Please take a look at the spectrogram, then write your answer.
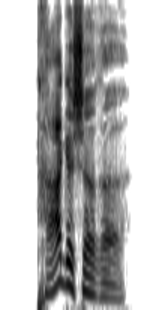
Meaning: inflection of tragischer: 1. strong/mixed nominative/accusative feminine singular 2. strong nominative/accusative plural 3. weak nominative all-gender singular
- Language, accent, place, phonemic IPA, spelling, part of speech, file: German, Germany, Berlin, /ˈtʁaːɡɪʃəʁə/, tragischere, adjective, De-tragischere.ogg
